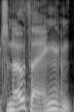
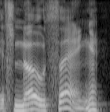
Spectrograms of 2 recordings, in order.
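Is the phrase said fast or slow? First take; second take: fast; slow. First: The phrase is said at a faster pace. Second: The phrase is said at a slower pace. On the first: "I'll say it faster" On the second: "I say it this way"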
